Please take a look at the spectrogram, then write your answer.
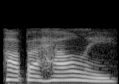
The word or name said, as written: hapa haole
